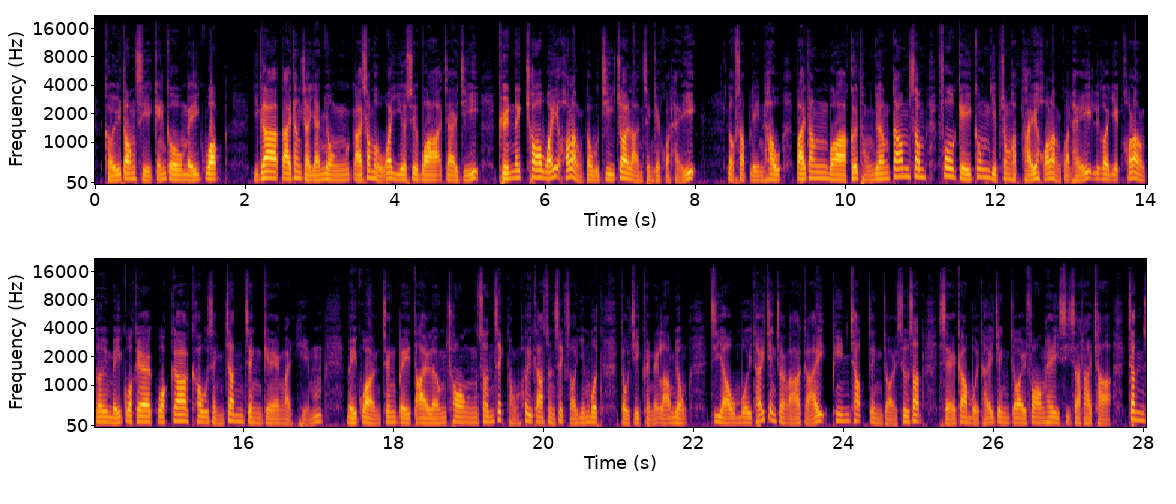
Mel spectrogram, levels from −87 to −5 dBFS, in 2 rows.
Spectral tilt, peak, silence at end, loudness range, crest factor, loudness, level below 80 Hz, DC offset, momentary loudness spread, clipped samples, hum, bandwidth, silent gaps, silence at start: -7 dB/octave; -2 dBFS; 0 s; 6 LU; 20 dB; -22 LUFS; -48 dBFS; under 0.1%; 10 LU; under 0.1%; none; 18 kHz; none; 0.15 s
